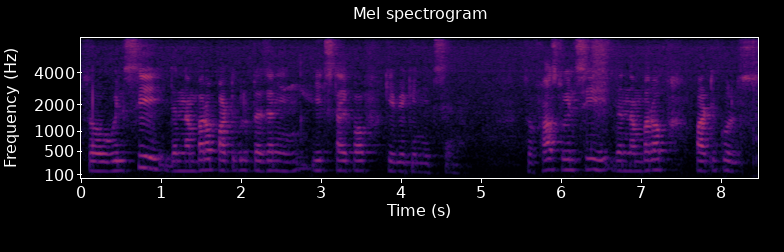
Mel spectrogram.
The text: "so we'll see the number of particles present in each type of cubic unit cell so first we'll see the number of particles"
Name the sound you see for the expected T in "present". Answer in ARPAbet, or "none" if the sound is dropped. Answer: none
